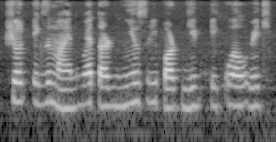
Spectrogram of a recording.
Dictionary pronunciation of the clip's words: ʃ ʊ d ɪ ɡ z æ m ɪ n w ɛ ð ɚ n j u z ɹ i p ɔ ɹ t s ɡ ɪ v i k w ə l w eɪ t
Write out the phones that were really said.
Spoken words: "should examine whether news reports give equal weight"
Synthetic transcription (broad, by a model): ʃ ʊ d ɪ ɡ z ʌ m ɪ n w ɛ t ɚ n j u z ɹ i p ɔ ɹ t ɡ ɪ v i k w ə l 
